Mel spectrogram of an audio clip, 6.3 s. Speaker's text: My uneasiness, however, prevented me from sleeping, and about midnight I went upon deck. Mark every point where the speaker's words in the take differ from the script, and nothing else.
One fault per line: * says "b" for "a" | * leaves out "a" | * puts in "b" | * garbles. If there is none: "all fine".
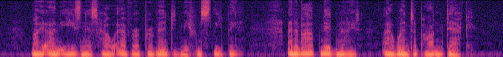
all fine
